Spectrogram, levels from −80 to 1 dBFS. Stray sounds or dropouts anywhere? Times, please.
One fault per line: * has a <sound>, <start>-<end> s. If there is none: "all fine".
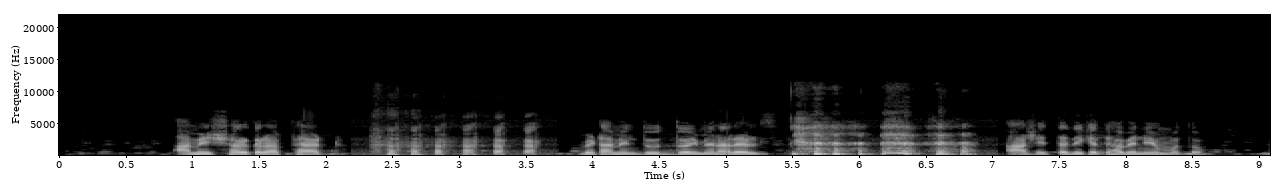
* has a laugh, 2.3-3.6 s
* has a laugh, 5.5-6.9 s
